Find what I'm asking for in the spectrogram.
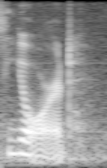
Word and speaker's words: Jord: Yord. J-O-R-D is pronounced Yord.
